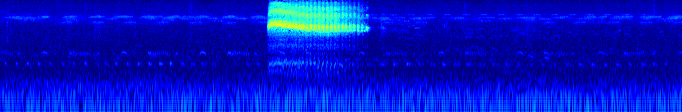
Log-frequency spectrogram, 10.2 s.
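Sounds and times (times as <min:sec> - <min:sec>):
rock hyrax pulsing shriek: 0:04.0 - 0:05.5.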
